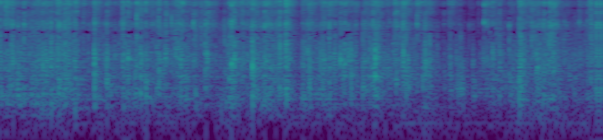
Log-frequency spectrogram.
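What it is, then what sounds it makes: Plastic film noodle packet crinkling. The back side of a full plastic-film ramen noodle packet is held in both hands and squeezed with the thumbs, crinkling the film. A steady, dense stream of bright, crackly crinkles runs throughout with almost no low end, swelling and dipping slightly in loudness as the squeezing continues.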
